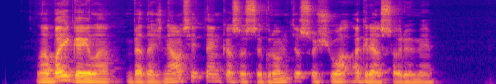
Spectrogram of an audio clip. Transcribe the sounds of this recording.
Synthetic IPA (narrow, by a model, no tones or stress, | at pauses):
lˠɐbɐɪɡɐɪlˠɐbʲɛt̪̚d̪ɐʒʲnʲæˑʊsʲɛɪt̪ʲɛŋˑkɐsʊsʲɪɡɾʊmʲt̪ʲɪsʊʃʲuɔʔɐɡɾʲɛso̰ɾʲʊmʲɪ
